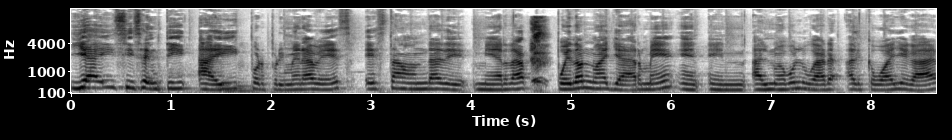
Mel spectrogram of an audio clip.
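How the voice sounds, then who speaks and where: A woman with an unremarkable speaking voice talks at a fairly slow pace with hardly any pauses, her medium pitch held in fairly even intonation. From Veracruz, Mexico (Xalapa and Puerto de Veracruz). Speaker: podcast co-host. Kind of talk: casual chat.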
